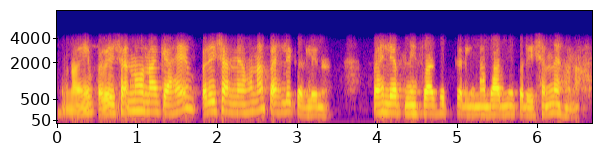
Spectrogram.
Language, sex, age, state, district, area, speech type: Urdu, female, 60+, Telangana, Hyderabad, urban, conversation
